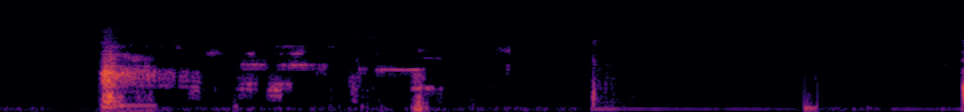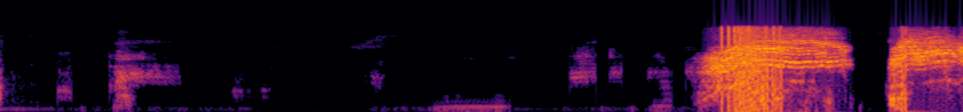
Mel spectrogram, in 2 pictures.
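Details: Domestic cat feuding with an orange neighborhood cat: faint scattered meows early on, then a loud harsh caterwauling yowl near the end, broken by a short pause before a second screech.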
